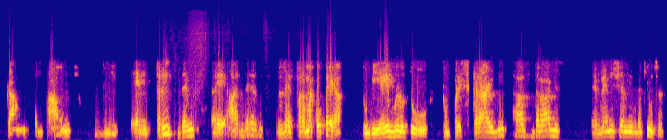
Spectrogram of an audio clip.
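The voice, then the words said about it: Greek-accented English. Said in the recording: “my accent, because I'm Greek”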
